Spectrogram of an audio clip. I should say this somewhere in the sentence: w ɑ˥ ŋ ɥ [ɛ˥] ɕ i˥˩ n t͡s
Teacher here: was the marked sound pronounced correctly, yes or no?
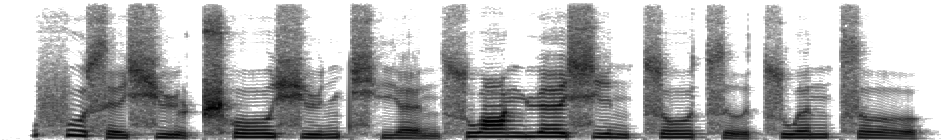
yes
